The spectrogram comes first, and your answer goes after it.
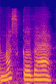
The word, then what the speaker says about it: Matxcơva: nhiều cách khác nhau trong tiếng Nga là moshe đối phương âm tiếng Việt đọc là Matxcơva còn trong tiếng Anh đọc là mas cao à ở Matxcơva ban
